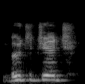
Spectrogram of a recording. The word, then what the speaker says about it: Buttigieg: Pete Buttigieg is, as you see from the hats on the right there, that's how you pronounce his name, his event took place in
